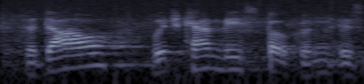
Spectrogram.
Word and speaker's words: Tao: for the Dal t-a-o pronounced Dao in the Mandarin dialect how in the Shanghai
